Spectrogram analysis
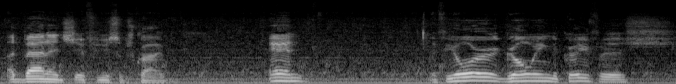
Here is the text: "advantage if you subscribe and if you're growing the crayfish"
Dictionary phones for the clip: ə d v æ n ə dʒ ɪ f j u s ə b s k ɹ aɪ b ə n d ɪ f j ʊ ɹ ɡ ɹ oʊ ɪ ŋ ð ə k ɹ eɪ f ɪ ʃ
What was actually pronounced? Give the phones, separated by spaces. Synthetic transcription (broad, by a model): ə d v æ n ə dʒ ɪ f j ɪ s ə b s k ɹ aɪ b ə n ɪ f j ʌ ɹ ɡ oʊ ɪ ŋ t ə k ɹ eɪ f ɪ ʃ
